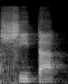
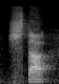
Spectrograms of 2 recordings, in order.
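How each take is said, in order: First: "shita" as shee-ta; full i. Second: "shita" as shta; dropped i. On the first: Teacher shows what it's not, shee-ta. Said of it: "It's not". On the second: Teacher shows this case, shta. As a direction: clip the i out of "shita". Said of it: "in this case it's". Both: Shown as a demonstration.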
